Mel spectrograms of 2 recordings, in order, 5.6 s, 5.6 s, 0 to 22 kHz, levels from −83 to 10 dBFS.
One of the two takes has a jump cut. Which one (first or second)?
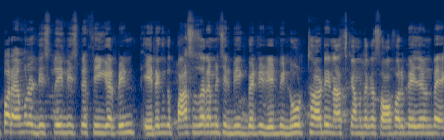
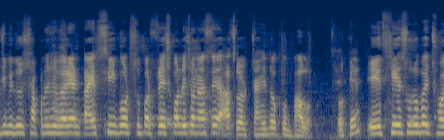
second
